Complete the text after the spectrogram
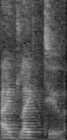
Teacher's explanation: “I’d like” and “I like,” of course, there’s a “D” sound but when native speakers speak quickly, the “D” sound kind of disappears. “I’d like to,” “I like to.” My tongue touches the top of my mouth when I make the “D” sound.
